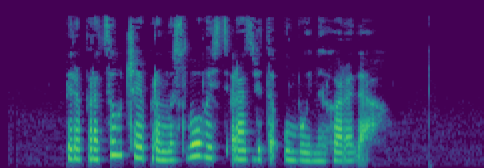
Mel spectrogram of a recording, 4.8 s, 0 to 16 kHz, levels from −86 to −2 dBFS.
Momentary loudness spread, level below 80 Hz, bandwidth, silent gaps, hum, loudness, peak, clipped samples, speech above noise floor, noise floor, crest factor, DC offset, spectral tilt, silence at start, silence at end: 8 LU; -72 dBFS; 11.5 kHz; none; none; -25 LUFS; -6 dBFS; under 0.1%; 44 dB; -69 dBFS; 20 dB; under 0.1%; -4.5 dB/octave; 0.65 s; 1 s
